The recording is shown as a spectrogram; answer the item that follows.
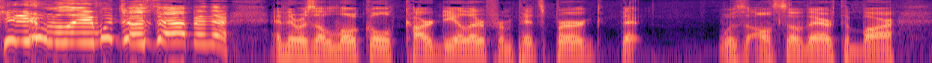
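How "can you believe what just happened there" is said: very high, loud, overexcited whooping voice. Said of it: "doing the Steeler fan thing".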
